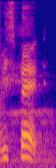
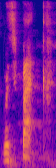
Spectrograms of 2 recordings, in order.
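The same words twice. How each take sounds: First: The word ends with a clear t sound. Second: The word ends with a k sound, no t. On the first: The speaker calls it wrong. "not respect" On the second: The speaker calls it right. "R E S P E C K"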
